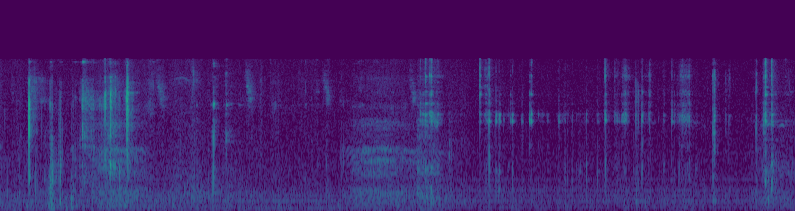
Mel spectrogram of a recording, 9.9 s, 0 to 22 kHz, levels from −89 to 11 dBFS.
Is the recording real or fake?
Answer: real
